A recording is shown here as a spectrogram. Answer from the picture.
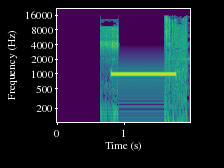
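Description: A single steady electronic beep, held for about a second, between two short bursts of static.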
